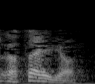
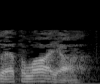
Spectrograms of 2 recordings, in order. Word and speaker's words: Athaliah: and her name is Athaliah, or you may pronounce it Athaliah. It doesn't matter how we pronounce it.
